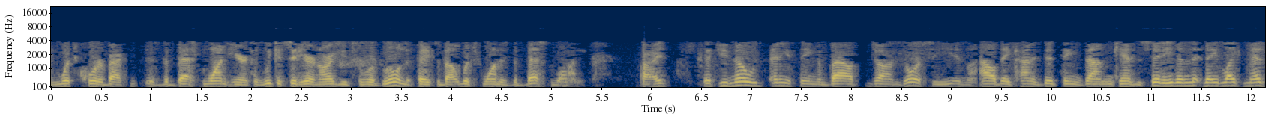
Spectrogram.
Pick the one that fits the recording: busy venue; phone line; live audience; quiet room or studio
phone line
